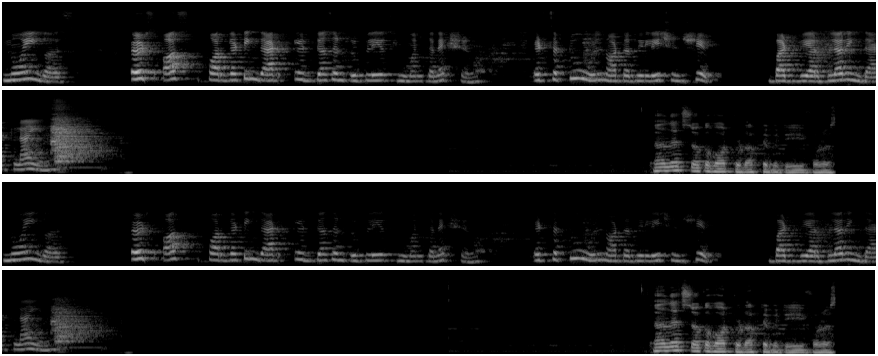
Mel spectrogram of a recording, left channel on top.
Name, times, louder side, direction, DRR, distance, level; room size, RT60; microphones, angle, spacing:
voice 1, 0.0-0.7 1.3-7.2 7.7-9.9, left 4 dB, 75° left, 1.5 m, -35 dB
voice 2, 15.2-17.1, right 1 dB, 25° right, 2.2 m, -34 dB
head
